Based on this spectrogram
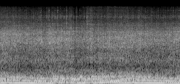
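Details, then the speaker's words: Belly Tank Car engine at idle just after a fuel-pump-primed start with a little choke and spark slightly retarded: low, steady, even idle with no knocks or ticks over the exhaust; smooth, no extra engine noise, cooling fan running. "Smooth as it gets. No extra engine noise. It'll sit there and idle just all day."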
